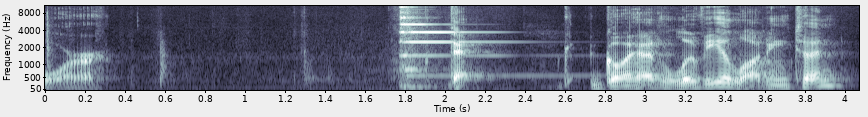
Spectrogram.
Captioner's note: bell rings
